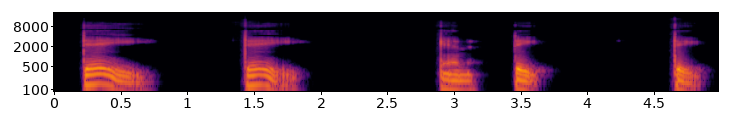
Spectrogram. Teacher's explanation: So with date, we see the vowel is shorter because you have a stop T at the end.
